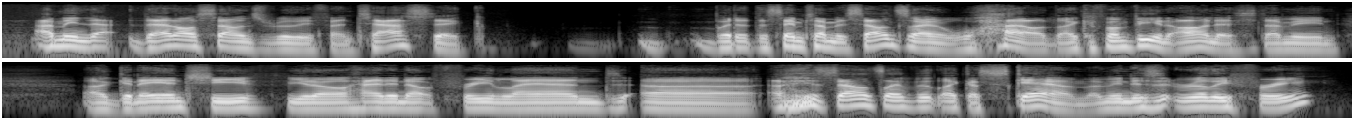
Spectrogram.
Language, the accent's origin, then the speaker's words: English; Montreal, Quebec, Canada; moved away as an adult; also born or lived in Tanzania; I'm from Montreal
